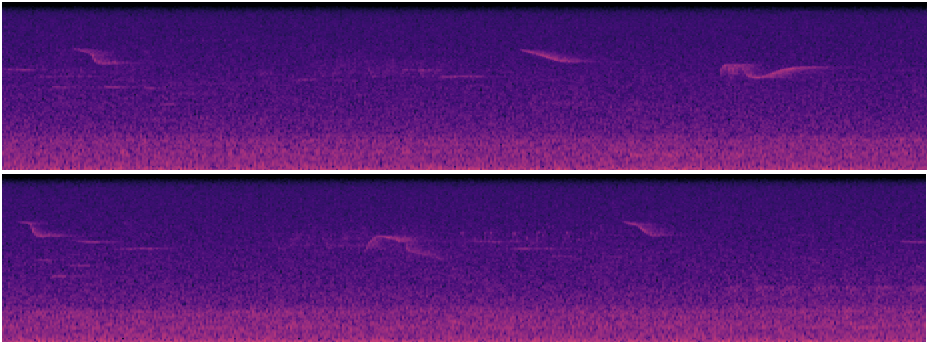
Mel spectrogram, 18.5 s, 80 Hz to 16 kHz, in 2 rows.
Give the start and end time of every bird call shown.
0.4s-1.4s: Eastern Wood-Pewee (Contopus virens)
3.9s-10.9s: Black-capped Chickadee (Poecile atricapillus)
4.9s-5.9s: Red-winged Blackbird (Agelaius phoeniceus)
7.0s-13.7s: Eastern Wood-Pewee (Contopus virens)
15.3s-16.1s: Red-winged Blackbird (Agelaius phoeniceus)

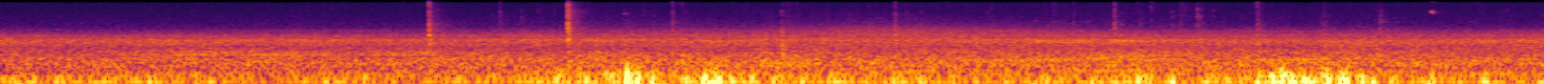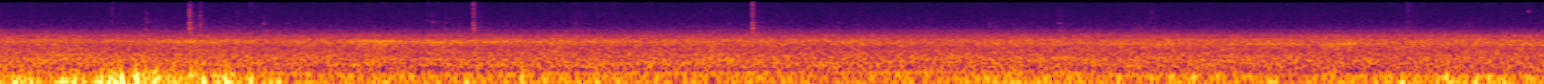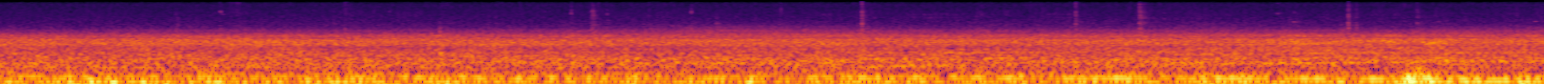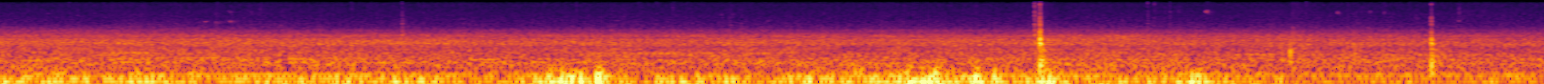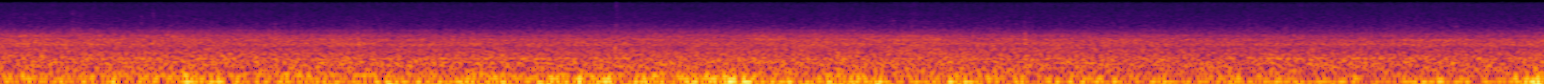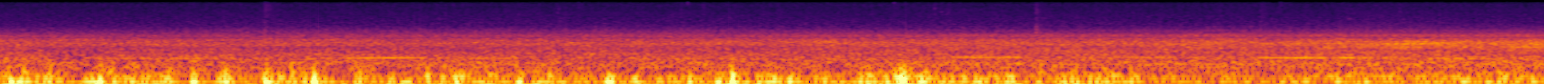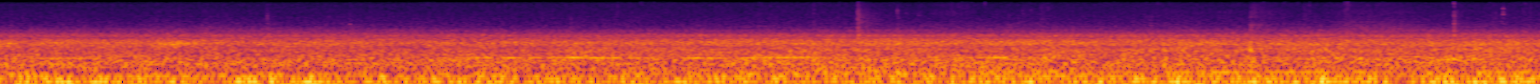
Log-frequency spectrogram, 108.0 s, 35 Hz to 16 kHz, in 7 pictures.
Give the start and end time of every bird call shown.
14.2s-14.5s: unidentified bird

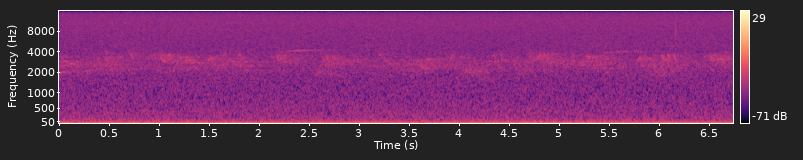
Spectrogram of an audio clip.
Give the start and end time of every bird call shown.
0.0s-6.7s: American Robin (Turdus migratorius)

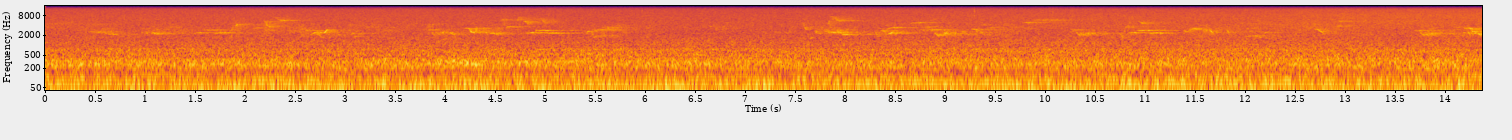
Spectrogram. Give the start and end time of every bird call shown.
0.0s-0.6s: Gray Catbird (Dumetella carolinensis)
0.5s-14.4s: American Robin (Turdus migratorius)
1.8s-14.4s: Gray Catbird (Dumetella carolinensis)

